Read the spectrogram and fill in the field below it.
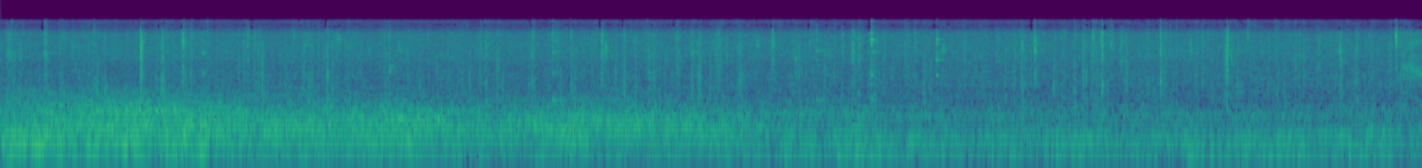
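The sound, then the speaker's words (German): Steady rain pours down with a dense, hissing wash, while low rumbles of thunder roll underneath, heaviest early on and easing slightly; sharp drips and patters stand out, with no voices. “Ich muss euch noch mal einfach den Regen hören lassen.”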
